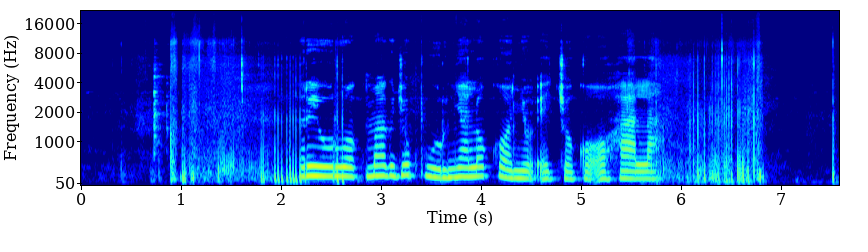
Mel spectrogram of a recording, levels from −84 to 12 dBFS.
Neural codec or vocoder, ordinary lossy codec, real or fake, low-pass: none; none; real; none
